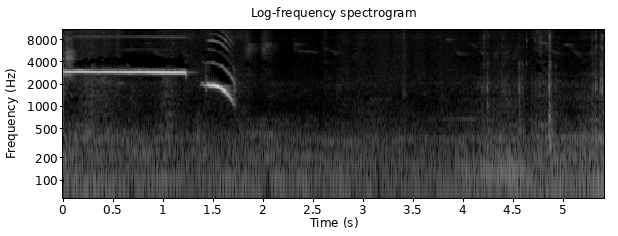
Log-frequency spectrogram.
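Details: Common iora singing nyiul style, a recording meant as a lure sound for bird training: one long, steady high whistle that snaps into a quick downward slur, then only faint low background noise.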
